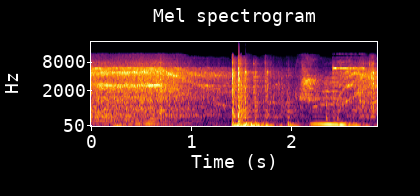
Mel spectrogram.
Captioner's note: smack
